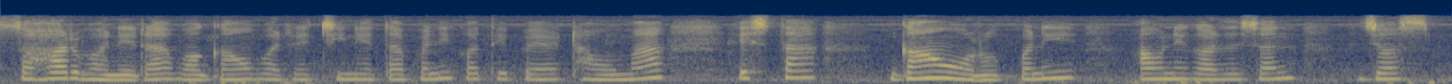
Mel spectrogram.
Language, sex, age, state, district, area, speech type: Nepali, female, 30-45, West Bengal, Darjeeling, rural, spontaneous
